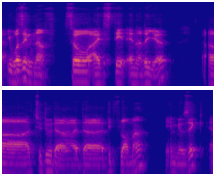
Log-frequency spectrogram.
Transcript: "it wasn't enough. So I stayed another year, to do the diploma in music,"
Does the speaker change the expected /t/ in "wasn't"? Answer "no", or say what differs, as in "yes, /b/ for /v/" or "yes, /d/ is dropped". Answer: yes, /t/ is dropped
